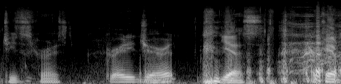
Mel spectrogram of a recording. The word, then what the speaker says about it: Jarrett: Garrett, or Grady Garrett. Jesus Christ. Grady Jarrett. Yes. I can't pronounce names today.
